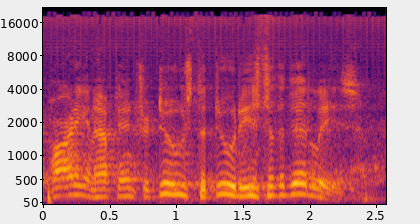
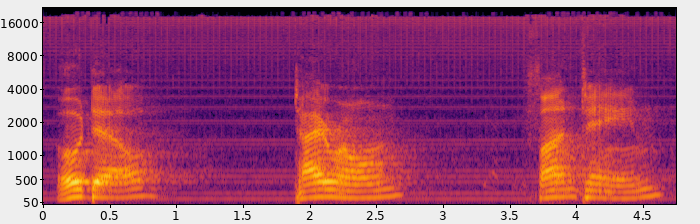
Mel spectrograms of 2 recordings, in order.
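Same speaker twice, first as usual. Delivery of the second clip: ordinary talk, nothing marked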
